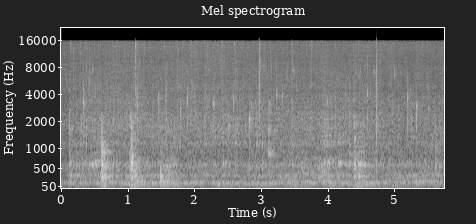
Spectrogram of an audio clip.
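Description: Cut okra frying in hot oil, sizzling with many fine crackles, while a perforated steel skimmer stirs and lifts the half-done okra out of the pan. The skimmer knocks against the pan a few times in the first second and a half.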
